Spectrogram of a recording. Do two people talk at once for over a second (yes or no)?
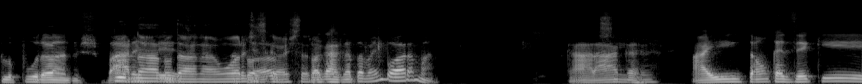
yes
